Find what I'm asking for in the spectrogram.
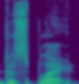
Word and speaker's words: display: 然后第二次出现的是说 on a larger display，这也是做名词啊，表示显示屏、显示器啊。但这两个词呢，它的读音都是重音在第二个音节啊，它不存在说第一个音节的问题。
